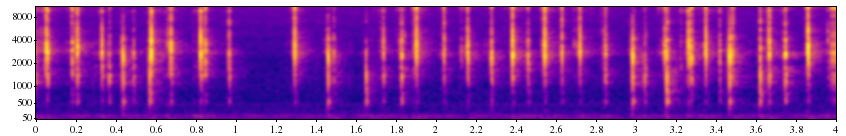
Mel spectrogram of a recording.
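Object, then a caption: Mechanical keyboard with metal case and plastic keycaps. Two hands type steadily with their fingertips on a full-size mint-green Cyberboard R3 mechanical keyboard with a metal case, plastic keycaps and Holy Panda switches, resting on a desk. A quick run of short, bright, crisp clacks with almost no low end, each dying away instantly, pauses briefly near the one-second mark before continuing.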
